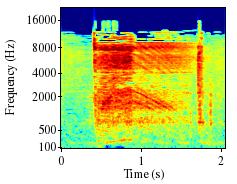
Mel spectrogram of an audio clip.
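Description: Food processor pulsed once: the motor starts suddenly about half a second in, its whine falling in pitch for about a second before it cuts off, as it blends the mashed-potato mixture until smooth.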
